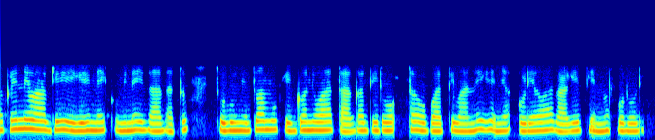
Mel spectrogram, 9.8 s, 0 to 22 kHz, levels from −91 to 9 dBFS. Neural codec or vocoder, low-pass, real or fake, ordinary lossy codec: codec, 16 kHz, 8 kbps, FunCodec, trained on LibriTTS, 25 frames a second; 3.6 kHz; fake; Opus, 32 kbps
